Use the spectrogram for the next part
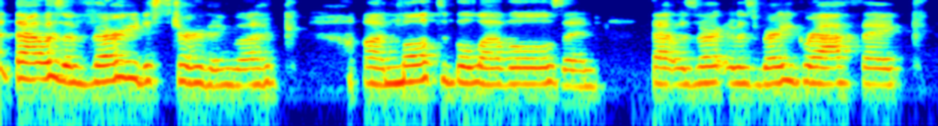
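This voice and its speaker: A woman from the Boston area hosting a casual book chat over a video call, talking quickly through thoughts with frequent laughs and restarts. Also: a little high, fairly even intonation, a bit bright. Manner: chatty, laughs often, restarts while avoiding spoilers. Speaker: host.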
